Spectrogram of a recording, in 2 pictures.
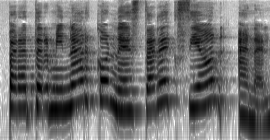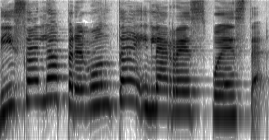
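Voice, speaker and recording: A woman teaching beginner English in a slow, scripted lesson, carefully modeling each phrase. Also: sits high, a bit bright.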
